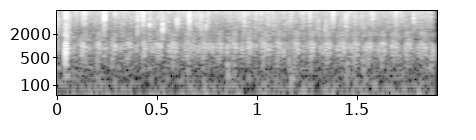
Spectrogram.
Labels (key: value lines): label: biophony, rattle
recorder: SoundTrap 500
